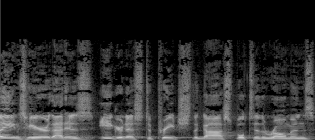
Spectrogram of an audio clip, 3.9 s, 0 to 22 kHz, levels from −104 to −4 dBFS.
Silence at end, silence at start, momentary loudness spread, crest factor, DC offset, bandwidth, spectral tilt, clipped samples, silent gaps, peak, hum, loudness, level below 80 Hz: 0 s; 0 s; 7 LU; 18 dB; under 0.1%; 16 kHz; -3.5 dB/octave; under 0.1%; none; -14 dBFS; none; -33 LUFS; -90 dBFS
